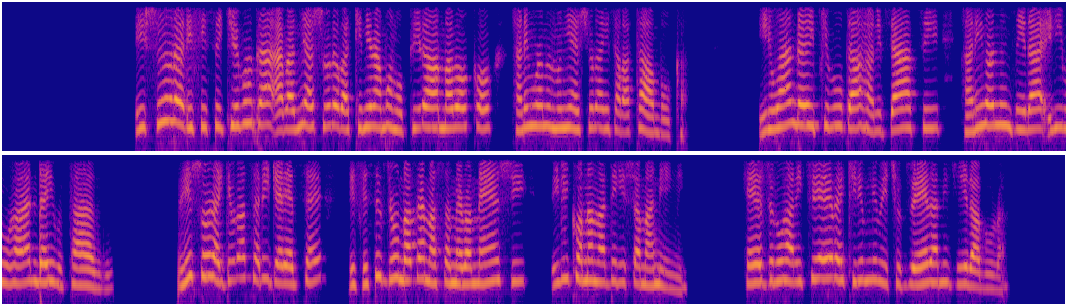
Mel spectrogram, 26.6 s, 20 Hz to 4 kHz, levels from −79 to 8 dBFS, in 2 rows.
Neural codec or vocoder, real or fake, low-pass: codec, 16 kHz, 0.5 kbps, X-Codec, HuBERT features, trained on general audio; fake; 3.6 kHz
